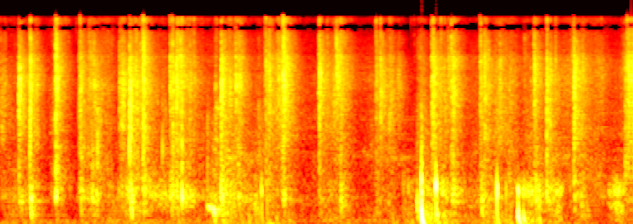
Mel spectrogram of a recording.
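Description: Argus monitor's claws clicking and tapping on a hard wooden floor as it walks, several irregular clicks a second. There are a couple of heavier thumps about four to five seconds in.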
